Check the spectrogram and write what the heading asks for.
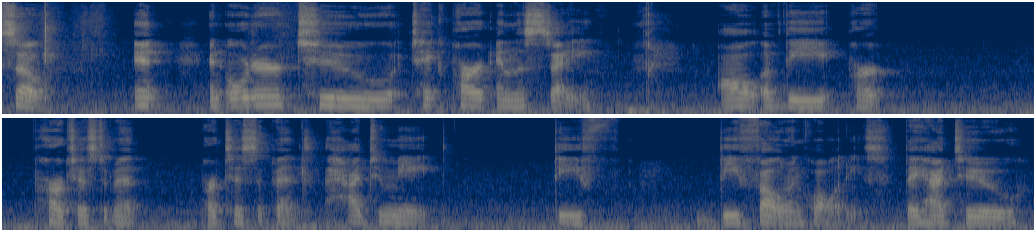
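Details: Stuttering in a woman reading a class PowerPoint presentation aloud; she describes a lot of tension at first that eases as the reading goes on.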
